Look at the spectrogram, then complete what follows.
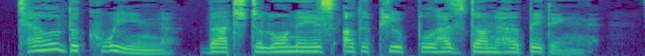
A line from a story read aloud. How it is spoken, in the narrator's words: said coolly in Dangeline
